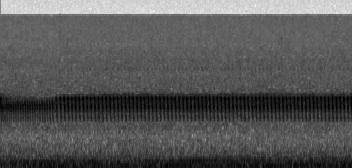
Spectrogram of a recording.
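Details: European nightjar (Caprimulgus europaeus) on a Norfolk heath gives its steady, mechanical churring song, a fast dry trill shifting slightly higher in pitch after half a second, over a low background rumble.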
